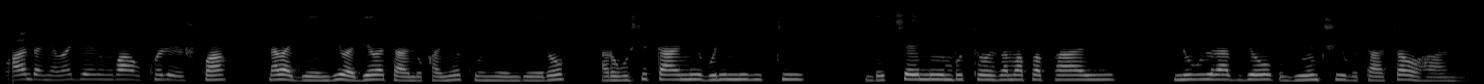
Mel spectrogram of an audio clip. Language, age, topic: Kinyarwanda, 25-35, government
